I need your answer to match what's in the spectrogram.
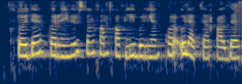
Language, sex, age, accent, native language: Uzbek, female, 18-24, Buxoro, Uzbek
